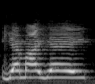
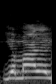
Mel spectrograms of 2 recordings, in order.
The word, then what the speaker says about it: Yemoja: If you were to see Oshun, Yemaye, Yemaya, Yemoja, okay, so many different ways to pronounce her name, no disrespect, my beautiful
